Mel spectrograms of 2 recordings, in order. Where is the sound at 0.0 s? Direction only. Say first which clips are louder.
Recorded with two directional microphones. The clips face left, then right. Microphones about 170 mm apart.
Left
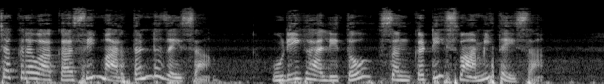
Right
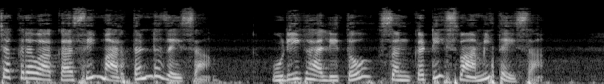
Right 5 dB; 35° right (ahead or behind).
